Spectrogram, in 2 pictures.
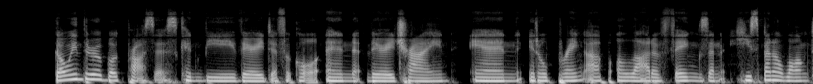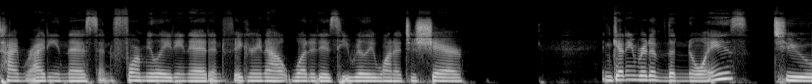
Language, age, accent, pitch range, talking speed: English, 20-39, American, 155-170 Hz, 180 wpm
